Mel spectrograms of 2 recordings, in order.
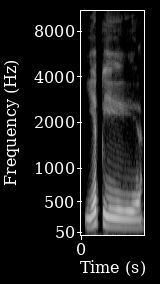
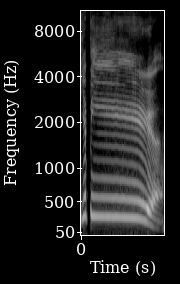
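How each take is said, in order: First: It is said without excitement. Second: It is said with excitement.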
